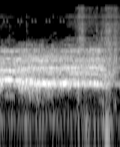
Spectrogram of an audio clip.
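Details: A young male Asian elephant, on a day of light rain, gives a single loud, brassy, sustained call lasting under two seconds, steady in pitch and rich in overtones.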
